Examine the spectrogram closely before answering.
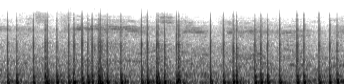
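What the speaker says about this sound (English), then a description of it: "Still getting all those fireworks behind me." Outdoor fireworks set off during an evening celebration of the American president-elect, a dense, rapid volley of crackling pops and bangs, loud and continuous throughout the short stretch.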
